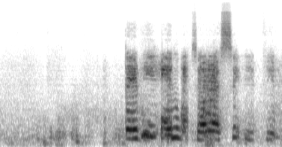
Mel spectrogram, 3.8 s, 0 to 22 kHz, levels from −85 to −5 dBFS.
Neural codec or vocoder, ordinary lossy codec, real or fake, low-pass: codec, 44.1 kHz, 0.9 kbps, DAC; Opus, 32 kbps; fake; 19.8 kHz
